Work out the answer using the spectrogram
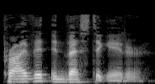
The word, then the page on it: private investigator: British English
